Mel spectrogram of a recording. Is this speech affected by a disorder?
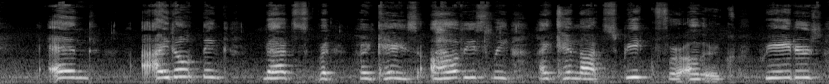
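Yes: cerebral palsy, severe.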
